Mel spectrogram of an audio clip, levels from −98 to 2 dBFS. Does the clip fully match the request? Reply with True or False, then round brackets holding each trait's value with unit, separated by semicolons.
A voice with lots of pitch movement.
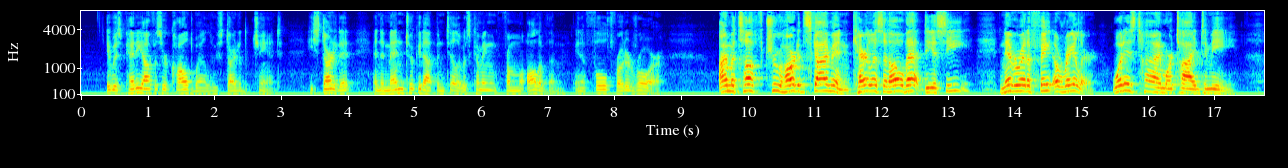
True (8.1 semitones)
